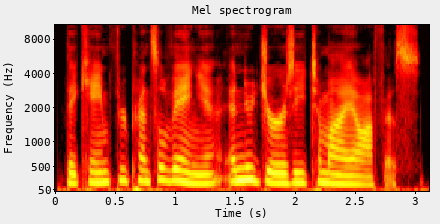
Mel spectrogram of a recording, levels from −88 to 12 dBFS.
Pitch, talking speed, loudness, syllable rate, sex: 195 Hz, 190 wpm, -14 LUFS, 5.6 syllables/s, female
